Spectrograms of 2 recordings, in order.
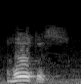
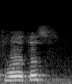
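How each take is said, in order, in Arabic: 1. الكلمة تبدأ بصوت h. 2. الكلمة تبدأ بحرف صائت، لا يوجد h.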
